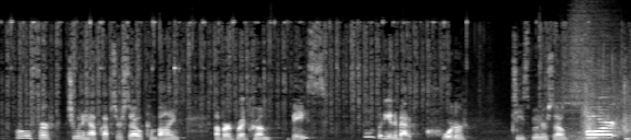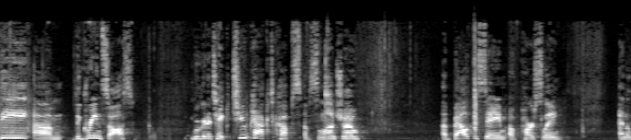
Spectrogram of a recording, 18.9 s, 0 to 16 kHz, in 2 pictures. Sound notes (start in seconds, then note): 9.4 applause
